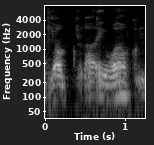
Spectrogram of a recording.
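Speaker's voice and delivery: very quiet, low mumble under the breath. In a game scene, as she flies past, Ajax mumbles under his breath. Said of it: "mumbles under his breath".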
